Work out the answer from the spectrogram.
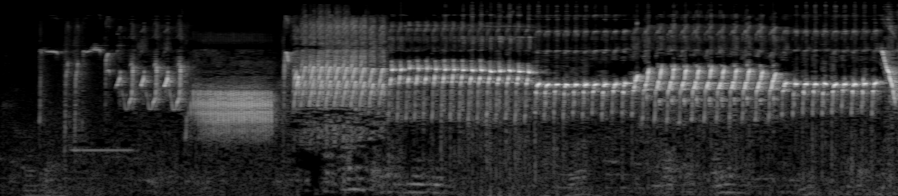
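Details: White canary in full voice, its song offered as a model for young canaries to learn: quick high twitters, a buzzy held note, then long rolling trills that step between pitches without pause.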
